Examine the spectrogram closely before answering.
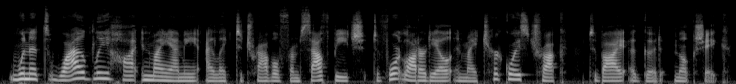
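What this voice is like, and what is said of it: Standard American accent. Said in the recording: “who has a pretty standard American accent”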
